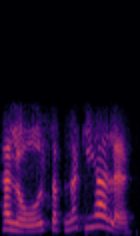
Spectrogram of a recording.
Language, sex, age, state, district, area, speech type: Punjabi, female, 18-30, Punjab, Gurdaspur, rural, conversation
